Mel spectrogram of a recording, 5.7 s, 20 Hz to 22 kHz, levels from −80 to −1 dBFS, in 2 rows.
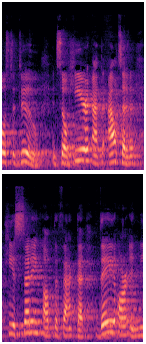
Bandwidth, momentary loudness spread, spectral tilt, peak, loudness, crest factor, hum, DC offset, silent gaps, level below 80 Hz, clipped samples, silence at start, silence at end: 16 kHz; 9 LU; -4.5 dB/octave; -2 dBFS; -18 LUFS; 16 dB; none; under 0.1%; none; -54 dBFS; under 0.1%; 0 s; 0 s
